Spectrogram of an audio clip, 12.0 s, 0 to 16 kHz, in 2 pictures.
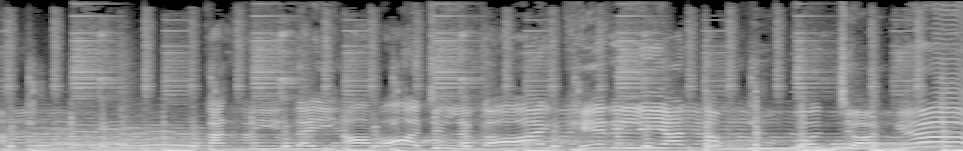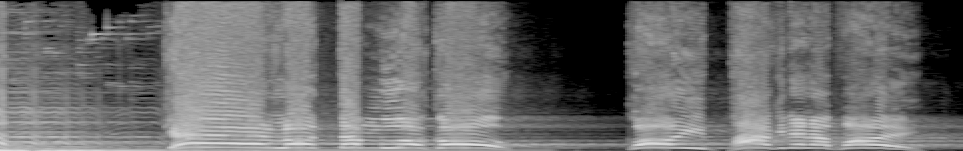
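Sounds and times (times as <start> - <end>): man shouting drawn-out calls: 7.0 - 12.0.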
